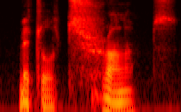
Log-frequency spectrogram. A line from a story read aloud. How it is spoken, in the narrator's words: Cansine muttered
